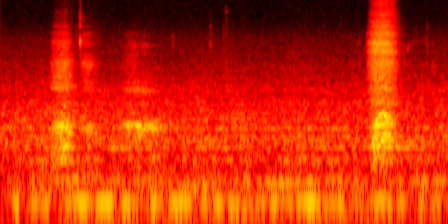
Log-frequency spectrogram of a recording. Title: Sneezes & Noseblows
